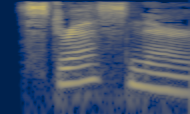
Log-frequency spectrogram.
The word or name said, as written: Stroessner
